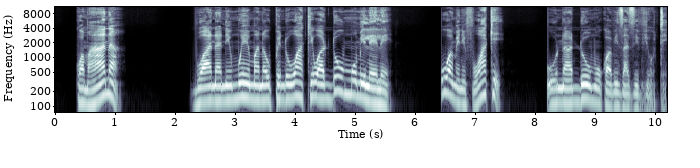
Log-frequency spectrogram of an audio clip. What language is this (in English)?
Swahili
